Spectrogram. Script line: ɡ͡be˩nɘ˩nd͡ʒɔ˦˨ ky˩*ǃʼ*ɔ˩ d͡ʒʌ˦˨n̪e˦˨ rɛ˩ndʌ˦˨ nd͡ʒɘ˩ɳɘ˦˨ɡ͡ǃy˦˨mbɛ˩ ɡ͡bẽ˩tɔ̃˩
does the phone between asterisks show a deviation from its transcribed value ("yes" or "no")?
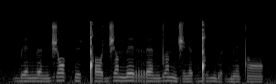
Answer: yes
